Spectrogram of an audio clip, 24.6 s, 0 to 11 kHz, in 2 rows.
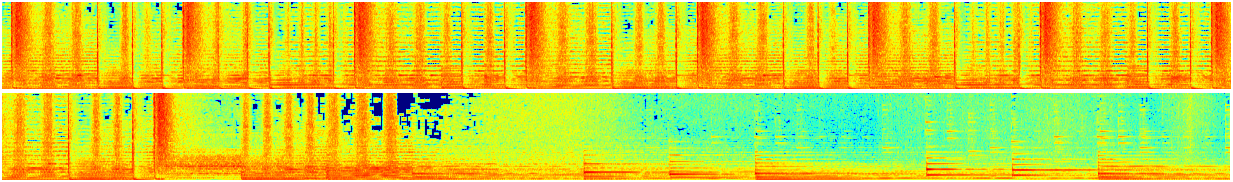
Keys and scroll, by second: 4.2 ctrl+KP_0, 4.4 KP_Add, 4.8 KP_Add, 5.4 ctrl+b, 10.2 space, 14.3 space, 19.9 space.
